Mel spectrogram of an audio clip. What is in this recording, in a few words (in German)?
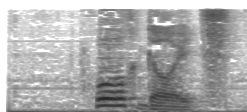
hochdeutsch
